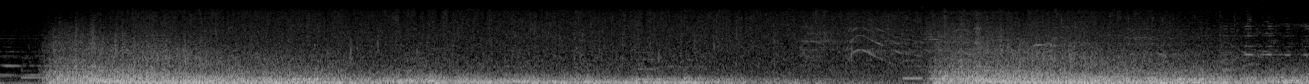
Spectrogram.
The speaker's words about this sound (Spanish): Pero un día, inesperadamente, mientras trabajábamos en la construcción de las bases de nuestra casa, empezó a llover tan fuerte que tuvimos que refugiarnos y detener la construcción.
